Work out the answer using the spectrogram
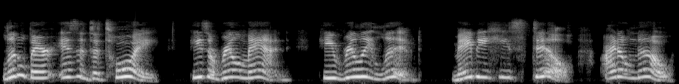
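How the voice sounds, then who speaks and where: A woman voicing an earnest, cautious young boy who explains insistently and haltingly, in a children's storybook reading. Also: high voice, lively intonation, a bit bright, lo-fi sound, pitched above the performer's own voice, heavily acted. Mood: urgent, worried.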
